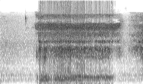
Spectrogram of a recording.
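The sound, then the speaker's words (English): A pet gives one long, loud snore lasting nearly two seconds, raspy and wheezy with a strong nasal whistle, followed by a softer breath starting up again. “So it goes like all different snores.”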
